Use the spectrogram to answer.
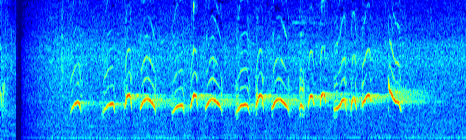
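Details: Young Javan grey-throated white-eye practising its song: a quick run of about a dozen high, bouncing chirped notes in a rambling, uneven phrase, with faint low rumble behind.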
